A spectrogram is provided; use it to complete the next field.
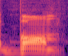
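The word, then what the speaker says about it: bomb: इसी तरह से बॉम्ब। बी साइलेंट है।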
